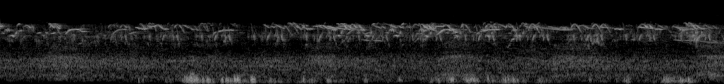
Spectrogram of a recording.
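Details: Many red avadavats chirping together in a flock, a steady wash of tiny high squeaks and twittering notes, with soft low thumps and rustling underneath.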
